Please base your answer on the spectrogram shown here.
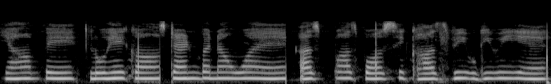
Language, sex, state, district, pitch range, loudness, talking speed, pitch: Hindi, female, Uttar Pradesh, Jalaun, 265-280 Hz, -23 LUFS, 175 wpm, 275 Hz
